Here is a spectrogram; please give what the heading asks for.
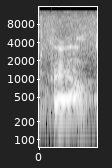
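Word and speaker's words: Krll: His name and title was His Omnipotent Highness Krill, pronounced Krill, spelled K-R-L-L-L or C-R-L-L-L.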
